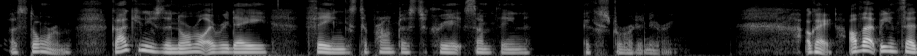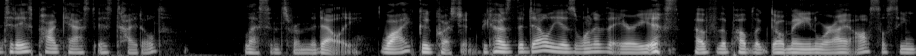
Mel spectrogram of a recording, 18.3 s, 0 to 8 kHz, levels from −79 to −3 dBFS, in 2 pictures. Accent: American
